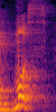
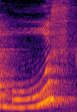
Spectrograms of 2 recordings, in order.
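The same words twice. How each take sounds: First: "muss" said low with a short u; short quick vowel. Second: "muss" stretched with a long u; wrong long vowel. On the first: Teacher shows the quick version, short-vowel "muss". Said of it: "é rápido". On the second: Teacher shows what is not quick, long-vowel "muss". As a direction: draw out the u of "muss" slowly. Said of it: "é rápido. Não é muss". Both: Shown as a demonstration.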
